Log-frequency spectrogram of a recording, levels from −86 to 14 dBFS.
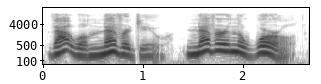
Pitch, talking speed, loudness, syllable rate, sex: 210 Hz, 180 wpm, -17 LUFS, 4.4 syllables/s, female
